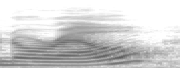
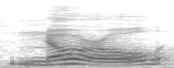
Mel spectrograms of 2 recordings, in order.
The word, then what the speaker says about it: Norrell: I used to say Jonathan strange & Mr Norrell it's pronounced Norrell and none of you all corrected me I'm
